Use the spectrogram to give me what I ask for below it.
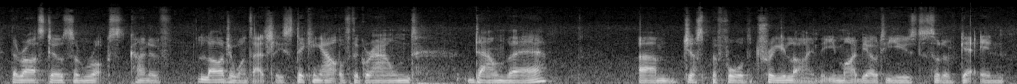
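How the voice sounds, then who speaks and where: A man with a low voice improvises descriptions while running a tabletop game as game master, often struggling to find words. The recording is rough, and background noise comes through clearly.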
